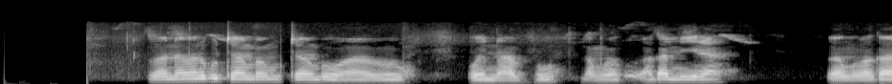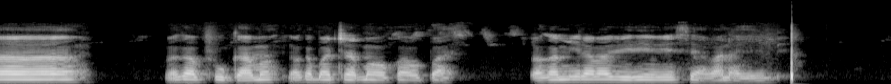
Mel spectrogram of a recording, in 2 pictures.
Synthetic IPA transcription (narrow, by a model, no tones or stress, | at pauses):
ʋanaʋaɾikutambamutambo̞waʋo | we̞n̤ab͡vu | ʋakamiɾa | ʋa̰mwe̞ʋaka | ʋa̰kap͡fuɡʱamaʋa̰kaɓatiramaokawo̞paːsi̥ | ʋakamiɾaʋaʋiriʋe̞se̞ɦaʋanaɦembe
